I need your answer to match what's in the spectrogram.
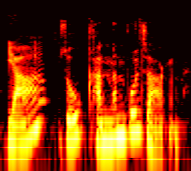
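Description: Major Palgrave, read as a boastful old officer. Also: male voice, sits high, lively intonation, unhurried, no echo, full character voice. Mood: confiding. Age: older. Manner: self-satisfied, gossipy, confiding. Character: Major Palgrave, older man, boastful and gallant. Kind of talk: audiobook character voice.

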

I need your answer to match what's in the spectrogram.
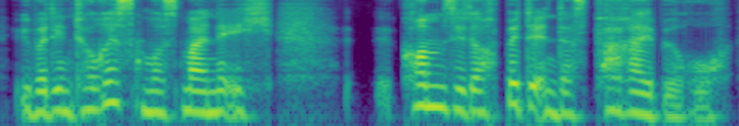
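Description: A woman's voice: mid-range voice, a little fast, vocal fry, no room sound, studio quality. A woman reading an audiobook and voicing an earnest, pious village woman who talks in an urgent, brooding and preachy way.

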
